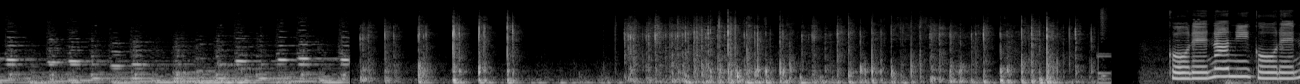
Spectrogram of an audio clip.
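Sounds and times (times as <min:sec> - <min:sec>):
background music: 0:00.0 - 0:03.6
rapid taps and clicks: 0:03.6 - 0:05.3, 0:06.1 - 0:11.0.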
